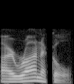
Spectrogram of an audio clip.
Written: ironical

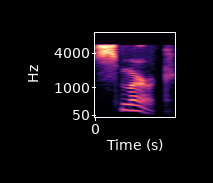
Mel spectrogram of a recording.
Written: smirk

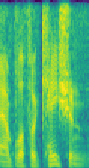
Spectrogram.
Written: amplification

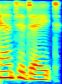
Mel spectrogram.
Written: antedate

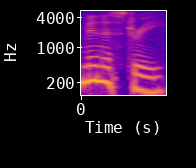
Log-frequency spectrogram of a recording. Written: ministry

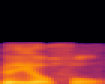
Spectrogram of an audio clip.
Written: baleful

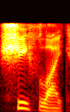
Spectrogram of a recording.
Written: sheaflike

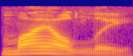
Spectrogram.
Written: mildly

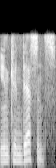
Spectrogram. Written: incandescence

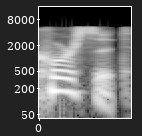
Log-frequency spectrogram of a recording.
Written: corset

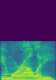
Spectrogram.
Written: immorality

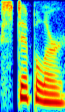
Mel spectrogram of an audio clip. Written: stippler

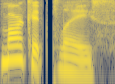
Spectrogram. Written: marketplace

